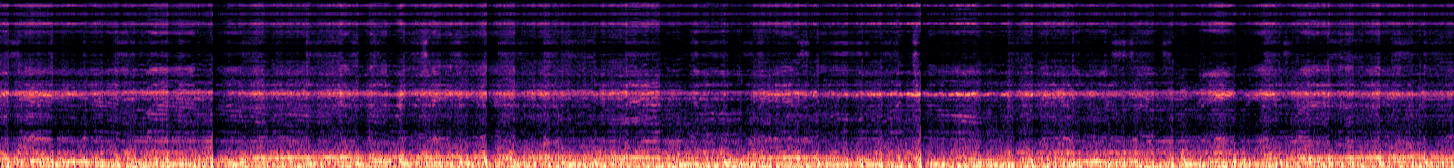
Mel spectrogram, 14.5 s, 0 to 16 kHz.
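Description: Cabin sound of a 2013 Nissan Sentra SR's 1.8-litre four-cylinder engine and CVT under way, with tyre and road noise: a steady drone, the CVT holding the revs up. A steady hum swells in for a few seconds at a time, about two seconds in and again near the end.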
